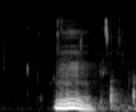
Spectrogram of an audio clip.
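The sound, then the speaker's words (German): A man chews a protein bar, a short muffled hum followed by soft, irregular wet mouth clicks and squishes. No clear speech. “der … muss noch ein bisschen kauen”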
